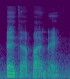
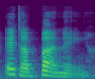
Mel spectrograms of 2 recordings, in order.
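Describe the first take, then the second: First: Whispered. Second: Said in the usual way. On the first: Shown as a demonstration. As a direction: repeat it in a breathy whisper.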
